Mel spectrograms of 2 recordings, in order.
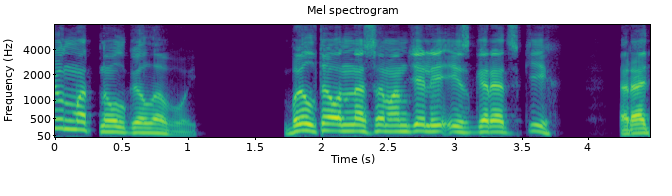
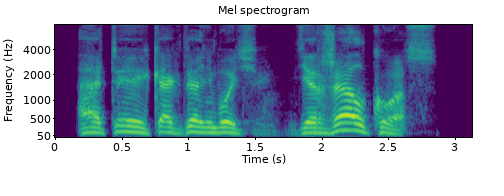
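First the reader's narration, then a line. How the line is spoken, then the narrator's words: Soft polite question. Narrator (Russian): Так же мягко и вежливо спросил Далси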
